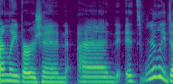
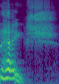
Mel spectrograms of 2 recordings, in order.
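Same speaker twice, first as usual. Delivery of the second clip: gentle hush; 8 semitones higher than usual. Shown as a demonstration.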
